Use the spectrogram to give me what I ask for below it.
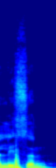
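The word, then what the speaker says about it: listen: और डी में है लिसन तो यहां टी है यह साइलेंट ध्वनि है तो इसको हम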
